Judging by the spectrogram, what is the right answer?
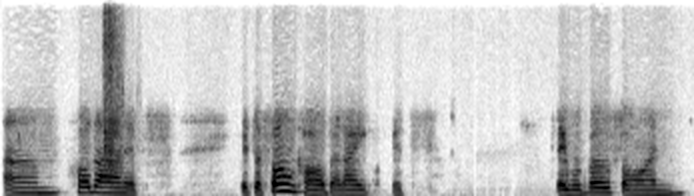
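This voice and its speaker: A woman's voice: mid-range voice, fairly even intonation, slow. Woman, meeting clerk, group voice call, phone-like tinny sound, hesitant. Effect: heard over a group voice call. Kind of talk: managing callers in a virtual meeting.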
